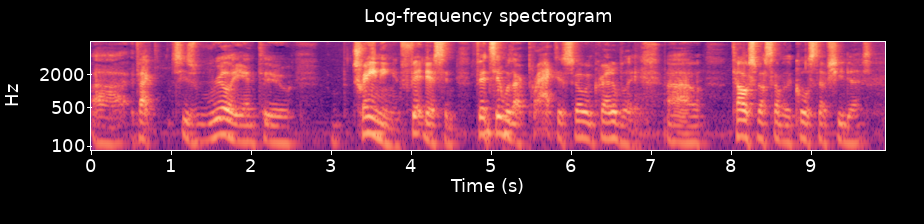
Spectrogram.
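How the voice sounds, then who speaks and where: A man with an American accent, audible room echo and noticeable background noise. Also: medium pitch for a man, ordinary pitch variation, moderate pace. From New Jersey. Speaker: orthopaedic surgeon. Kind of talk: casual interview.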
